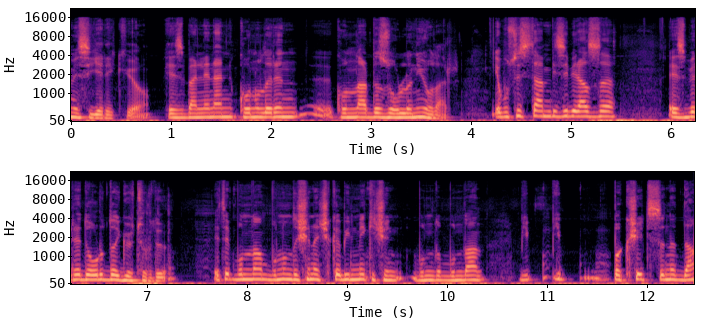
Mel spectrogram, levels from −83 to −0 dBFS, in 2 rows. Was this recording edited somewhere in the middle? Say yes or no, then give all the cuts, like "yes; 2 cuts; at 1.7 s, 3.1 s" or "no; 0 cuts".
no; 0 cuts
